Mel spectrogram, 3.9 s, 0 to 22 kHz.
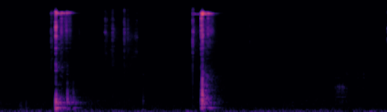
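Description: Two bright metallic clinks of $1 coins being set down while being sorted and checked, spaced about a second and a half apart, crisp, with faint small taps between them and near silence otherwise.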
